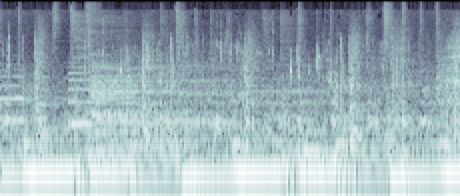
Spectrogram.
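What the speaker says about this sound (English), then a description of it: "Let's just pour this over top of our chicken." Seasoned marinade pours over chicken wings in a kitchen, a close, steady liquid flow with wet squishing and dripping, and no talk.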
